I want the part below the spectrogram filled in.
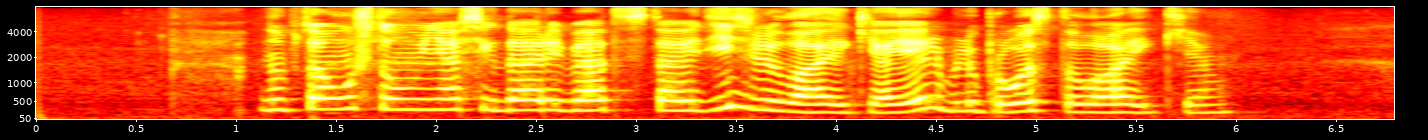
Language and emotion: Russian, neutral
